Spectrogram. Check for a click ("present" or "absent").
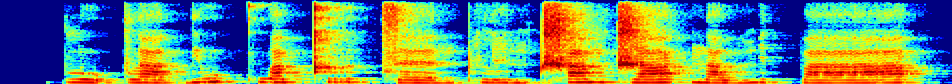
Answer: absent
